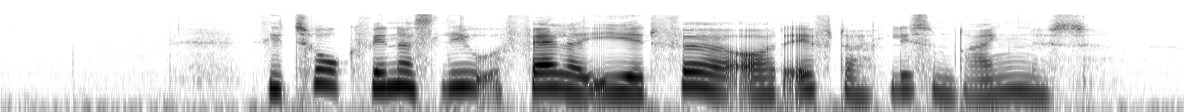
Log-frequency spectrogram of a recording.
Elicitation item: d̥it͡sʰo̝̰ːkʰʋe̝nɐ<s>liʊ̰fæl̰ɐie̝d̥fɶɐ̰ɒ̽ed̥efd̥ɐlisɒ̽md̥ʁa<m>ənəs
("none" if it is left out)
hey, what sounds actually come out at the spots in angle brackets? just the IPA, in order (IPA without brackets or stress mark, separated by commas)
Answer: s, ŋ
